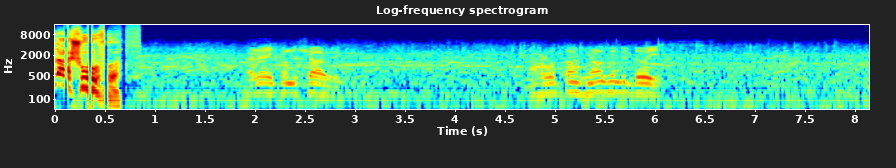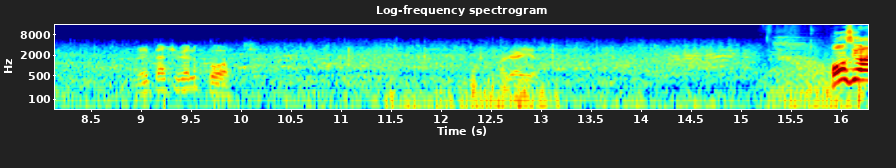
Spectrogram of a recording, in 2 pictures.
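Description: Rain falls steadily on a flooded street.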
